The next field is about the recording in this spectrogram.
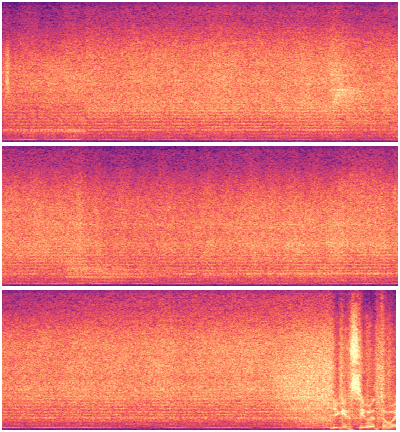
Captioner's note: machine noise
